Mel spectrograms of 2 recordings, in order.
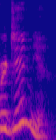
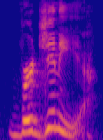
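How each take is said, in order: First: The word is said with its usual syllables. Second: The word is stretched with an added syllable.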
